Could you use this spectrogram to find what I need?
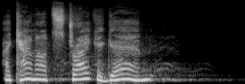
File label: Female Dragon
